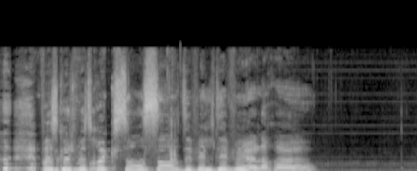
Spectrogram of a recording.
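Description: A young woman squeals and laughs excitedly close to a microphone.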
